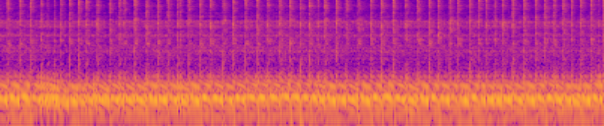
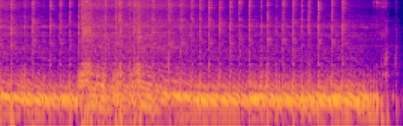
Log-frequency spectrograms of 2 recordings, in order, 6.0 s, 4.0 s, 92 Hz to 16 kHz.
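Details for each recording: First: Baumr-AG 62cc Chinese chainsaw, new exhaust fitted, clutch bearing greased, carb screw at factory 1.5 turns; loud steady high-pitched two-stroke buzz at high revs with rasping edge, note changing; possibly slightly lean, owner plans richer adjustment. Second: Chinese Baumr-AG 62cc two-stroke chainsaw with a new exhaust, clutch bearing greased and shoes cleaned. The carburetor was set at 1.5, then adjusted slightly richer. It screams at a strong, steady high rev with a slightly shifting note before cutting off: crisp, healthy running after carb tuning.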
